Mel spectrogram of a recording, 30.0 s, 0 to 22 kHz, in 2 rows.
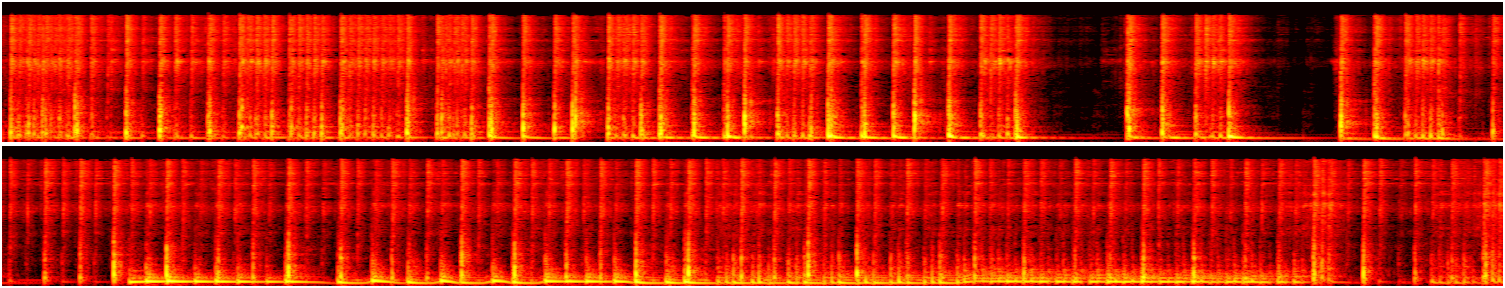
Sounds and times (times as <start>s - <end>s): Tambourine: 0.0s - 30.0s
Drum: 13.4s - 30.0s.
